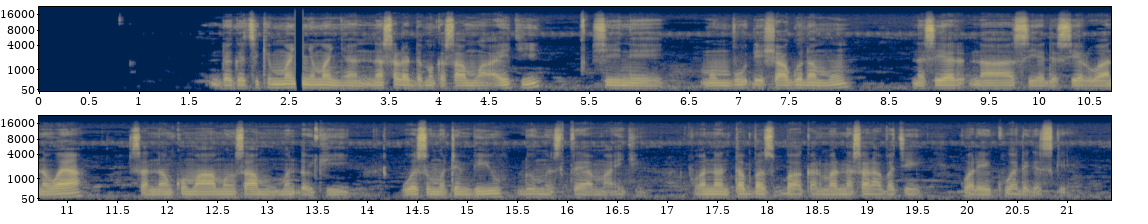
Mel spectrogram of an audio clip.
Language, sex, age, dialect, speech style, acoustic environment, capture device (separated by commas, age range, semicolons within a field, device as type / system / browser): Hausa, male, 18-24, Nigeria - Kano, happy; excited, people talking, mobile / Linux / Chrome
